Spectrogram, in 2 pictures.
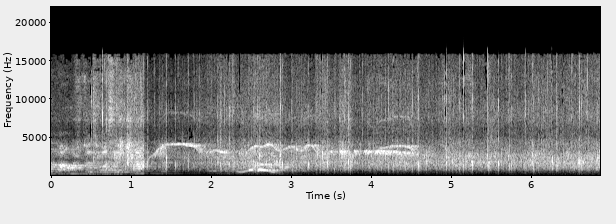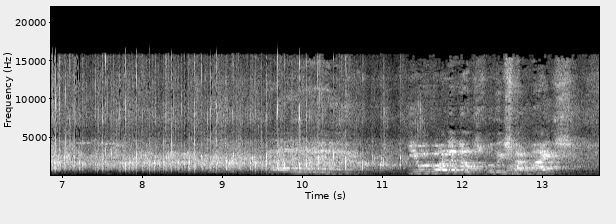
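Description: Crowd at a dance championship claps in sustained, loud applause, with a presenter's amplified voice speaking over it at the beginning and again near the end.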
